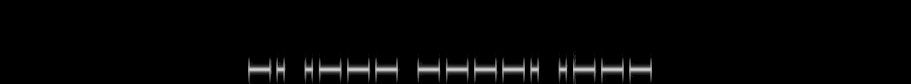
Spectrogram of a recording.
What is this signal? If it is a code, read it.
Morse code, heard as a keyed tone, about 17 wpm, 700 Hz. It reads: NJ9J
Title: USA Call Signs - 4 Characters - Repeated 2x - 17wpm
